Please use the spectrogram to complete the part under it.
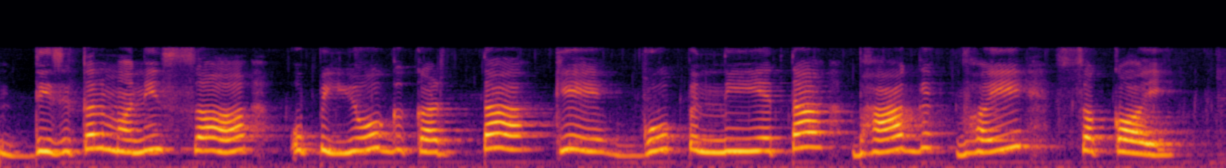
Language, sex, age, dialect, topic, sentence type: Maithili, female, 18-24, Eastern / Thethi, banking, statement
